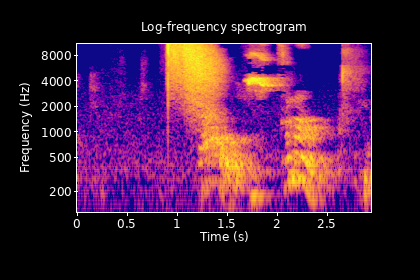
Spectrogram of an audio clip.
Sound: taser buzzing

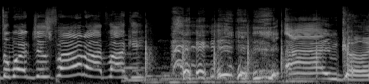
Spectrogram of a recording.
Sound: giggling

